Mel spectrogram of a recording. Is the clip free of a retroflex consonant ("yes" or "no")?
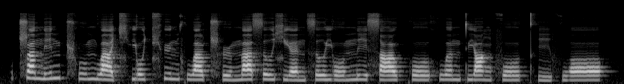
no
